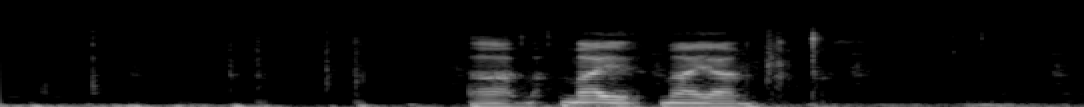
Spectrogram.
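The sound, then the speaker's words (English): Irregular, light clicks of typing on a computer keyboard over a low background rumble, interrupted midway by a short burst of loud, sustained voice before the tapping resumes. “He's typing.”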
